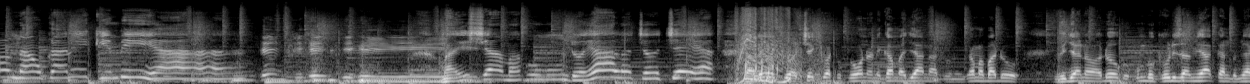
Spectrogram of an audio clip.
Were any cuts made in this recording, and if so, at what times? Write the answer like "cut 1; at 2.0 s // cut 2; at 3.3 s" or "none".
cut 1; at 7.3 s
